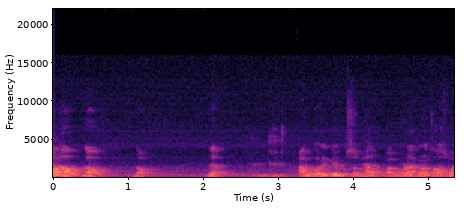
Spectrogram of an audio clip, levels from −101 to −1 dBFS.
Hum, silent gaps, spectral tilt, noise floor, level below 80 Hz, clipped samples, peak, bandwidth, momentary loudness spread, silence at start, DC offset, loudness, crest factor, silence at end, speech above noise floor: none; none; -8 dB/octave; -53 dBFS; -64 dBFS; under 0.1%; -12 dBFS; 12.5 kHz; 19 LU; 0 s; under 0.1%; -32 LUFS; 20 dB; 0 s; 20 dB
